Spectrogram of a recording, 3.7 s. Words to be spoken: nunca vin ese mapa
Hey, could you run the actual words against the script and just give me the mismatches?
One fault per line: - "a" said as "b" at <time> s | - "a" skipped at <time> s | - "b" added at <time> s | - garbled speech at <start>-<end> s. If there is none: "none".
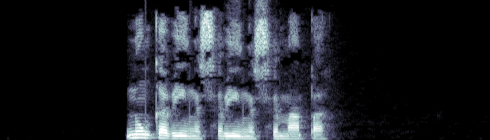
- "vin ese" added at 1.7 s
